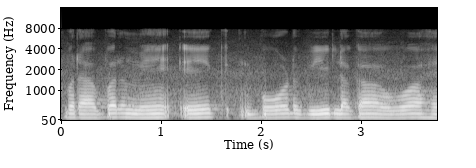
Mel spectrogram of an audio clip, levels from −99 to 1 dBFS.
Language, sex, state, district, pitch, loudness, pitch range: Hindi, male, Uttar Pradesh, Shamli, 120 Hz, -12 LUFS, 115-120 Hz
